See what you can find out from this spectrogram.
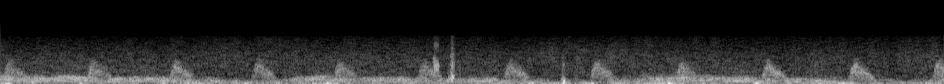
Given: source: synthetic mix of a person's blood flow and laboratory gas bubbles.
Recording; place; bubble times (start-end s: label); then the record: Doppler ultrasound of blood flow; subclavian vein
4.32-4.40 s: bubbles
4.46-4.56 s: bubbles
From the record:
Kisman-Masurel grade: 123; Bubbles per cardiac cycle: 1 to 2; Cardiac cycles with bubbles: 10 to 50%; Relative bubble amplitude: loud (0.450 to 0.775); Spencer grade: 2 (many but less than half of the cardiac periods contain bubble signals, singularly or in groups); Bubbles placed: anywhere in the cardiac cycle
